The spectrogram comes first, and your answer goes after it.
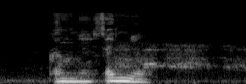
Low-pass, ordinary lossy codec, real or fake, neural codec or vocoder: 10.8 kHz; Opus, 16 kbps; fake; vocoder, 44.1 kHz, 128 mel bands every 512 samples, BigVGAN v2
